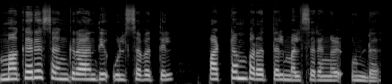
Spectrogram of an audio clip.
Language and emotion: Malayalam, neutral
